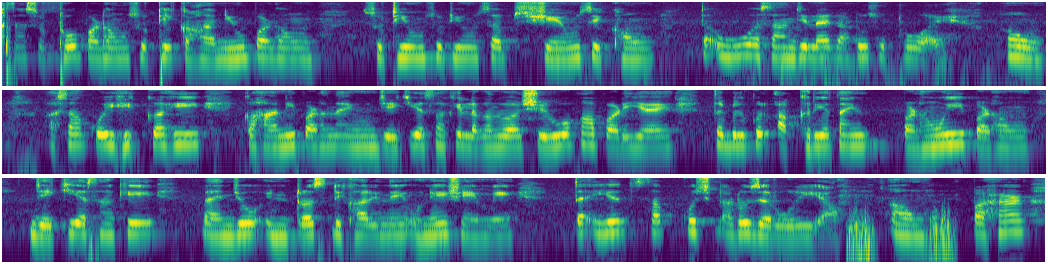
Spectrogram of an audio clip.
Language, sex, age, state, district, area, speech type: Sindhi, female, 30-45, Madhya Pradesh, Katni, urban, spontaneous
